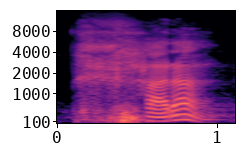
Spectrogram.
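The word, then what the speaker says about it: χαρά: La palabra gozo es la palabra griega jará. Se escribe charará con acento en la jará.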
